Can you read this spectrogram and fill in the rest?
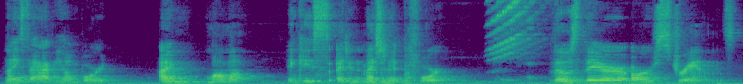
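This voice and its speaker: A woman's voice: low-pitched, a little slow, echoey room, slight background noise, full character voice. A woman acting an easygoing, frank maintenance engineer in a video game, speaking casually. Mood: explaining, frank. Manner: casual, relaxed phrasing.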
